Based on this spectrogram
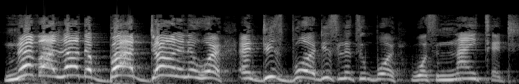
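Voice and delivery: loud, high proclamation, easing at the end; preaching. Real, not acted. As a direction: hammer the lesson home, then settle. Preaches the moral at full force.

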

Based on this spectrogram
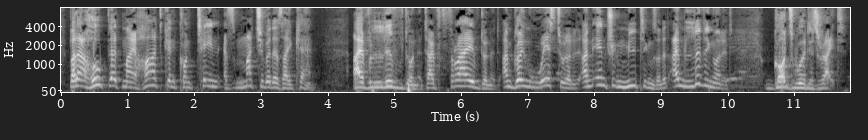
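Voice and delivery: preacher voices the prophet's declaration; fervent preaching. Acted. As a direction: proclaim each line like a creed. Quoting the prophet with fervor.

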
